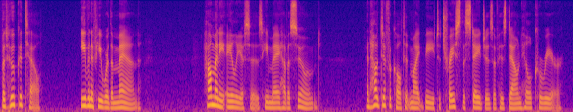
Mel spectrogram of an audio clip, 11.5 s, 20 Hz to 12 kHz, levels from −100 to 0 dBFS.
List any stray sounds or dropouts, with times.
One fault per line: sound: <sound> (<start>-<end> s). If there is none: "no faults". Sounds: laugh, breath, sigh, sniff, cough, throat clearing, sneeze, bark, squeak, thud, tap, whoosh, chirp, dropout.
no faults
